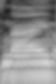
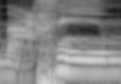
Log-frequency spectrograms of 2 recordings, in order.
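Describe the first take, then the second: First: No h sound comes before the second syllable. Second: An h sound comes before the second syllable. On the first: The speaker calls it right. "It's Naeem" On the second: The speaker calls it wrong. "There is no H in my name. It's not Naheem"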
